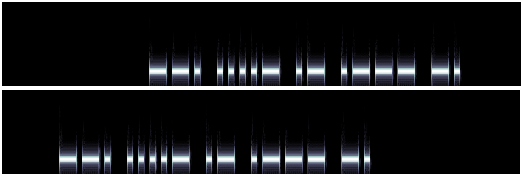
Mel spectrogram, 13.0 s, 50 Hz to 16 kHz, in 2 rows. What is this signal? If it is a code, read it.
Morse code, heard as a keyed tone, about 17 wpm, 700 Hz. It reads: G4AJN G4AJN
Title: DXCC-100 Call Signs - 5 Characters - Repeated 2x - 17wpm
